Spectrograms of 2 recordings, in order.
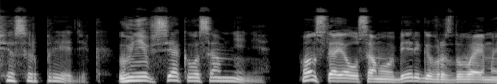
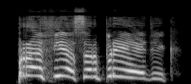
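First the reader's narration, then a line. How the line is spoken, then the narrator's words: Shout. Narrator (Russian): крикнул Терренс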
